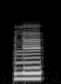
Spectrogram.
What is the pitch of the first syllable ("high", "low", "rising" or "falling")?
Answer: high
